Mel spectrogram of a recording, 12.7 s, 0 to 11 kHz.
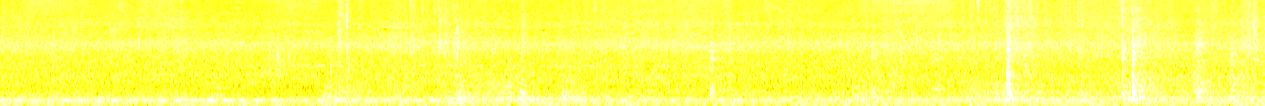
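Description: Norfolk Southern EMD GP38-2 diesel locomotive running with a steady low hum as it moves freight cars. There are a few sharp clanks and wheel clicks from the rolling cars, the loudest two near the end.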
